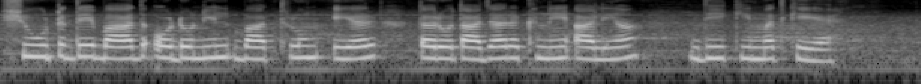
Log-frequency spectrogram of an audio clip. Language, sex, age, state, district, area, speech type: Dogri, female, 18-30, Jammu and Kashmir, Udhampur, rural, read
